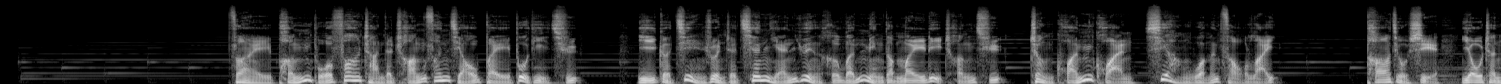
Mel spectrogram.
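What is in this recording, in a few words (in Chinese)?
男【宣传】城市形象; 清江浦区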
